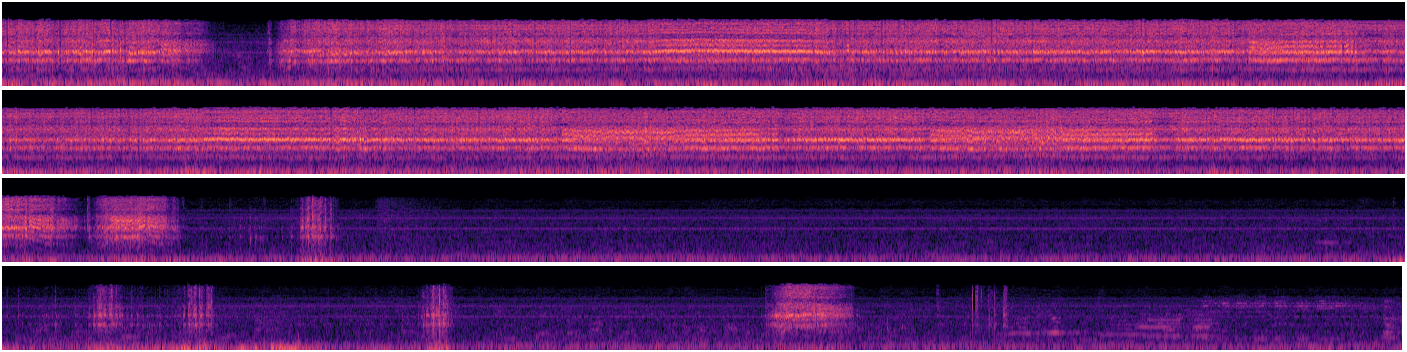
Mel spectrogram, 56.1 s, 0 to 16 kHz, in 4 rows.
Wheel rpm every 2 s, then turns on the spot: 140, 80, 160, 160, 160, 160, 160, 160, 160, 160, 160, 160, 160, 160, 60, 20, 0, 0, 0, 0, 0, 10, 0, 0, 10, 20, 0, 0.
28-30 42-44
